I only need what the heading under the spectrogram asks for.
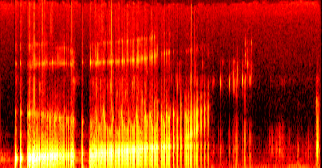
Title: stomach growling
